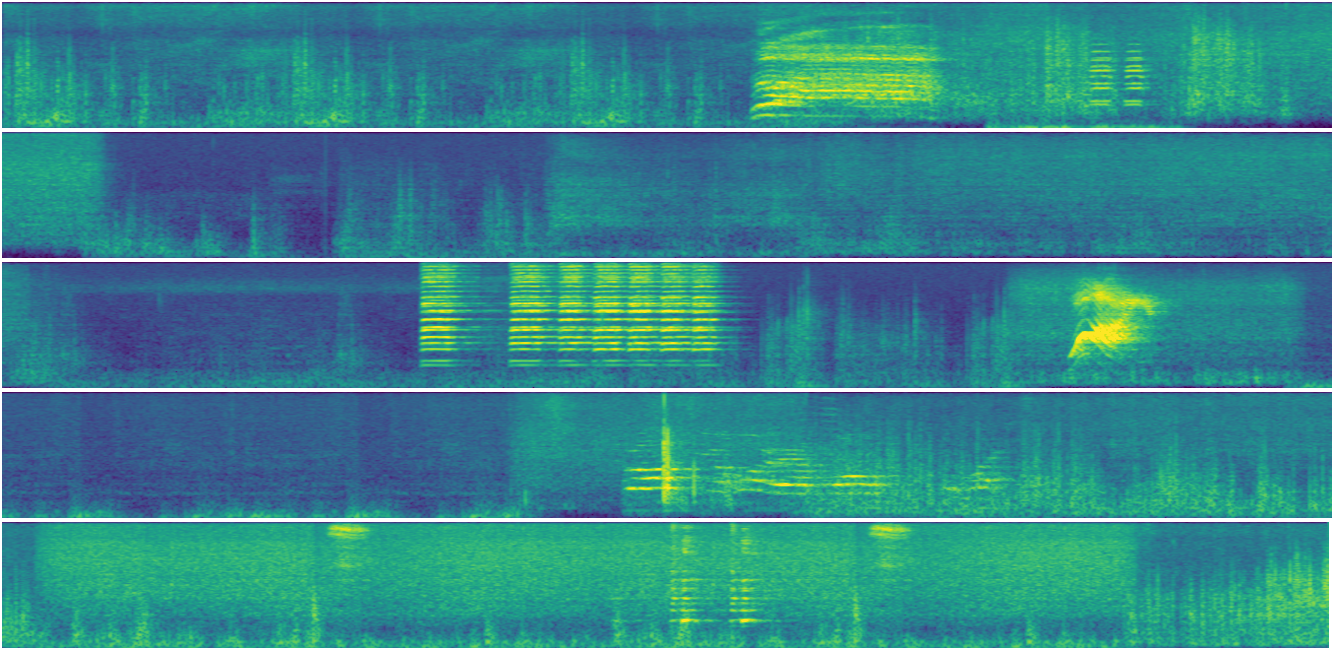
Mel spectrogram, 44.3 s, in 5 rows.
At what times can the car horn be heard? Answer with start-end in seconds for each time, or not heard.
6.5-7.9, 20.5-22.6, 39.5-40.6.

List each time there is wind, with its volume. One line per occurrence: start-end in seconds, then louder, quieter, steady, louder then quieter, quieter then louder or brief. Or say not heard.
0.0-44.2 quieter then louder.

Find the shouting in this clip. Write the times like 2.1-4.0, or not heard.
5.0-6.2, 24.8-25.4, 30.7-33.3.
